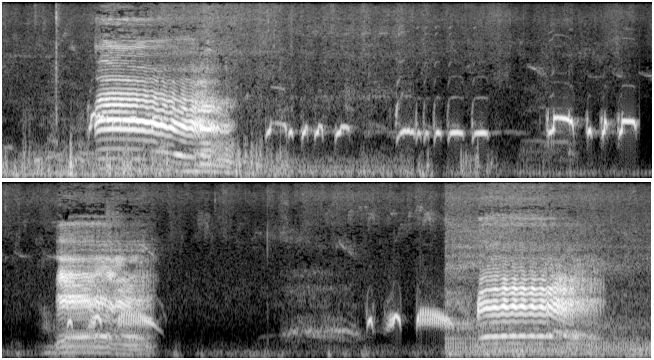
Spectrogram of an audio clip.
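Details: Cows on a traditional village farm, walking toward green grass fields, give three loud, drawn-out harmonic moos. Short repeated chirps from small birds fill the gaps between the calls.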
